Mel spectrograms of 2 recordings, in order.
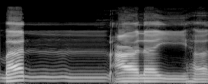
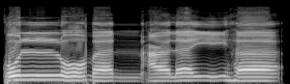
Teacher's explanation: Ain itu termasuk huruf tenggorokan. Maka nunnya jelas kullu man alaiha dan nunnya tidak boleh ditahan. · dan nunnya tidak boleh ditahan, tidak boleh man 'alaiha, tapi kullu man 'alaiha langsung. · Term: izhar halqi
